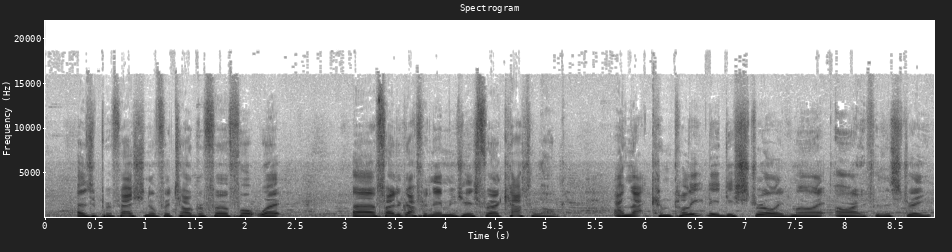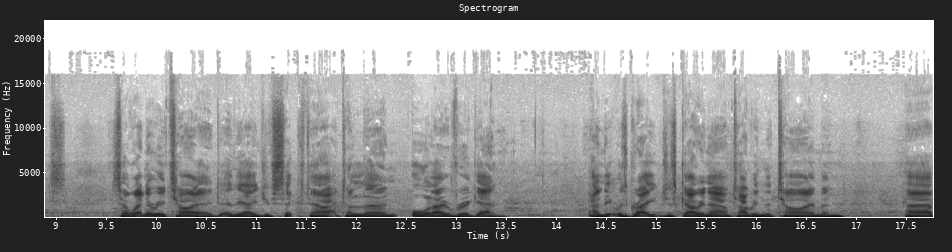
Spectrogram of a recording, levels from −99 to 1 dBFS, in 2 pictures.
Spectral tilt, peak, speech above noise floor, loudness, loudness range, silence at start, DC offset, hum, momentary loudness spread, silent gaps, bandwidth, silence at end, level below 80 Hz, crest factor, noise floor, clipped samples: -6 dB/octave; -2 dBFS; 20 dB; -14 LUFS; 2 LU; 0 s; under 0.1%; none; 14 LU; none; 15 kHz; 0 s; -60 dBFS; 12 dB; -33 dBFS; under 0.1%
